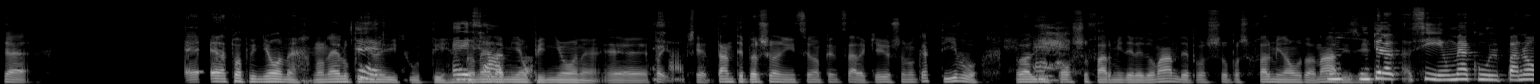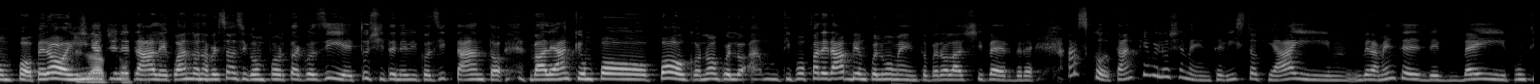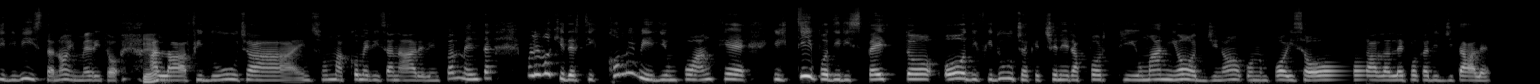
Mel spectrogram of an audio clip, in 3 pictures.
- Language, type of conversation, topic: Italian, podcast, Come puoi riparare la fiducia dopo un errore?
- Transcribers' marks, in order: "Cioè" said as "ceh"; sigh; laughing while speaking: "persona si comporta così"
